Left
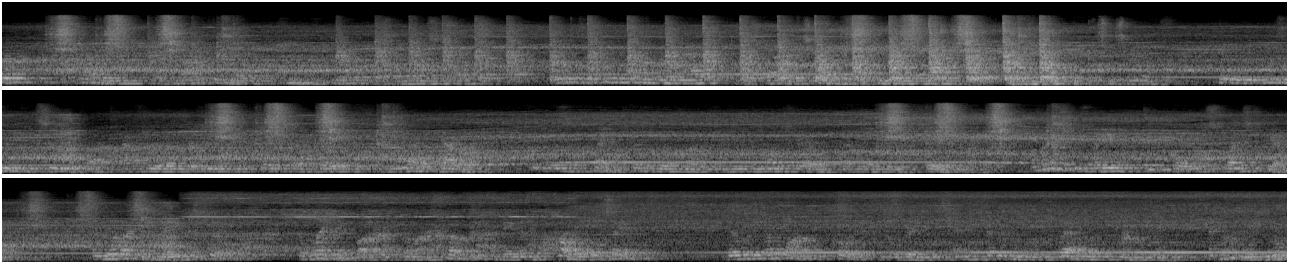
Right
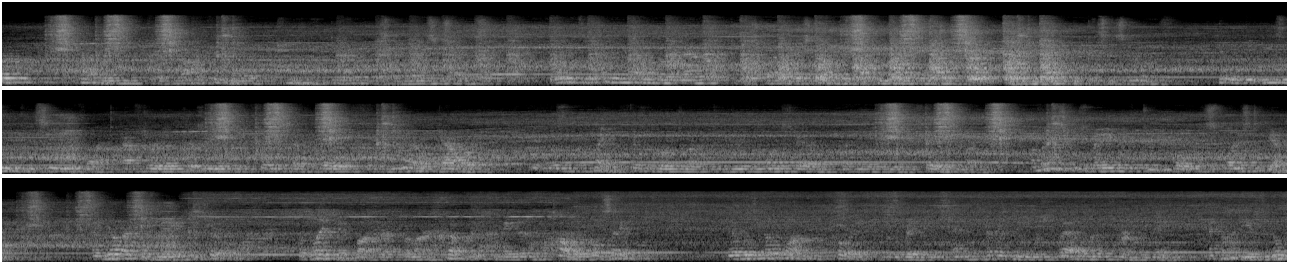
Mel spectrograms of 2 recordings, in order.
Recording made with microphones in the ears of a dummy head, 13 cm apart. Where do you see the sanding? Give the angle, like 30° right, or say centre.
20° right.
